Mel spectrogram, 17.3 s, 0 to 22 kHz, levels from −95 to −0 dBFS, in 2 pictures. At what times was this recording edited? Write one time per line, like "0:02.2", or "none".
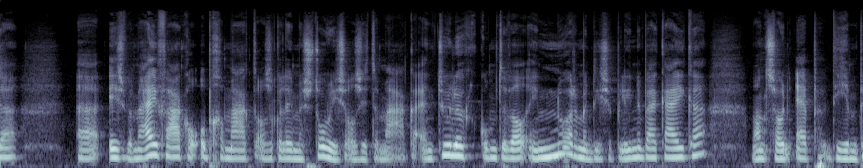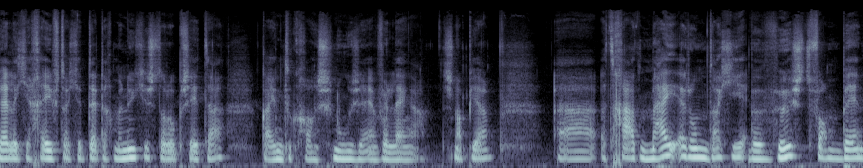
0:16.1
